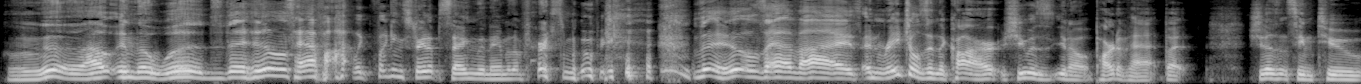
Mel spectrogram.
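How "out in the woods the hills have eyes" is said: slow, unhinged, insane put-on maniac voice. Retelling how a man driving the bus acted like a maniac, insane character voice. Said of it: "doing this insane character voice".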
